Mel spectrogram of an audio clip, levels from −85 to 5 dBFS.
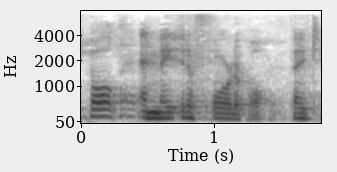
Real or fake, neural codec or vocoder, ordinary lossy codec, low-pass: fake; codec, 16 kHz, 1 kbps, FunCodec, trained on LibriTTS, 50 frames a second; MP3, 32 kbps; 7.2 kHz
